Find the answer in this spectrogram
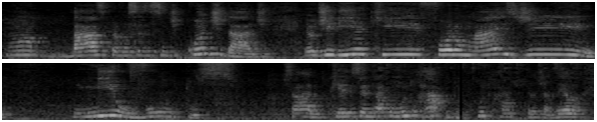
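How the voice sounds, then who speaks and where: A woman casually telling her viewers a personal story, animated and repetitive, laughing as she goes. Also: on the high side, a little slow, a little hiss or hum. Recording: echoey room, mic at a distance.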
